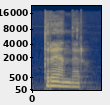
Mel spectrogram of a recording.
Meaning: trainer, driller, coach
- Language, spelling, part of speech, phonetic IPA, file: Ukrainian, тренер, noun, [ˈtrɛner], Uk-тренер.ogg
